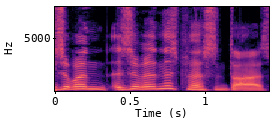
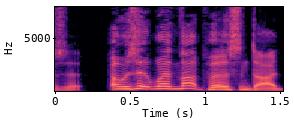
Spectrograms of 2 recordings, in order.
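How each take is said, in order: First: It is said plainly, without extra energy. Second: It is said confidently, with lots of energy.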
